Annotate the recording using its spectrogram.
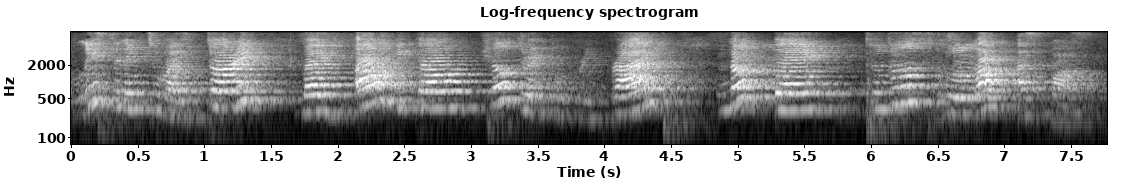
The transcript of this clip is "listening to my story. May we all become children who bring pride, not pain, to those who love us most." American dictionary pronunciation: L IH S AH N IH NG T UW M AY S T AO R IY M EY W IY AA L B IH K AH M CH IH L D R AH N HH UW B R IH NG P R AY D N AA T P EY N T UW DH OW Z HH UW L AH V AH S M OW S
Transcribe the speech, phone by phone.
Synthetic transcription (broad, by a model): L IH S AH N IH NG T UW M AY S T AO R IY M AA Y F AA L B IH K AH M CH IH L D R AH N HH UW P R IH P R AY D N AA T B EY T UW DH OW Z HH UW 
